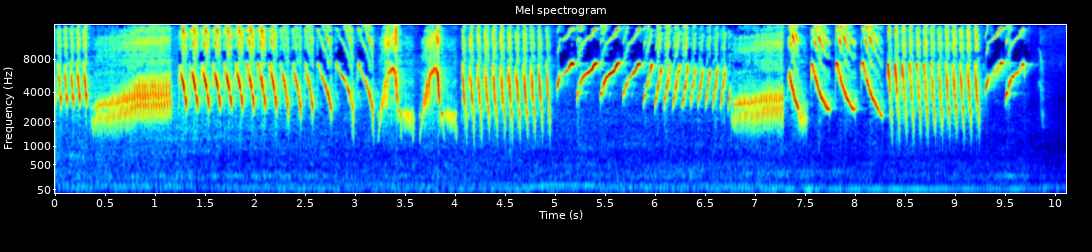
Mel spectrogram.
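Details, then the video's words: Canary tutor song used to get other canaries singing: fast buzzy trills alternate with high, sharply down-slurred whistled notes and a lower rolling trill, in a continuous varied flow with brief pauses. "MASTERAN BURUNG KENARI ABAD INI - BIKIN KENARI LAIN IKUT BUNYI"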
